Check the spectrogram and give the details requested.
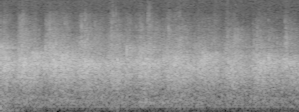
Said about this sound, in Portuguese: Você pode aplaudir o Senhor? Glória a Deus.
